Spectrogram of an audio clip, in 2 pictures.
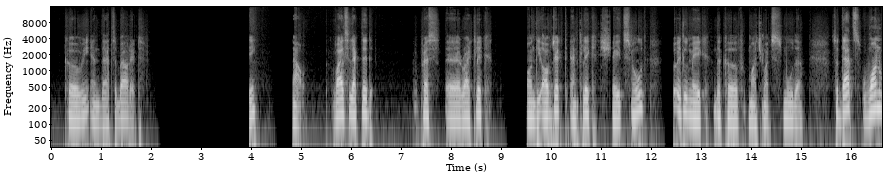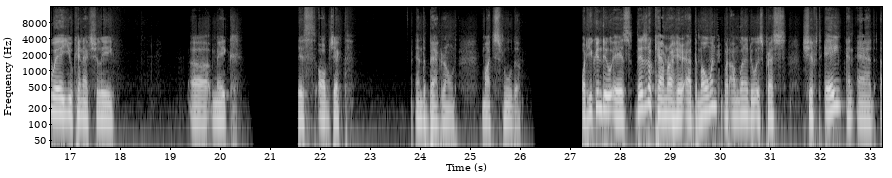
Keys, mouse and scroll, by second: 0.3 Tab, 0.7 click, 0.7 scroll down 2, 1.2 middle click, 2.9-5.5 middle drag, 2.9-5.2 right drag, 5.5-15.0 right drag, 14.5 middle click, 15.0 middle click, 15.3-15.7 right drag, 15.9 click, 16.4-18.3 scroll down 1, 18.3 click, 18.5 g, 19.9 middle click, 20.3-23.6 right drag, 21.6 click, 21.6 middle click, 25.6 shift+right click, 25.7-26.3 shift+middle drag, 26.2 right click, 26.3-29.4 right drag, 26.5 scroll down 2, 27.1-30.0 middle drag, 31.7 shift+a.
